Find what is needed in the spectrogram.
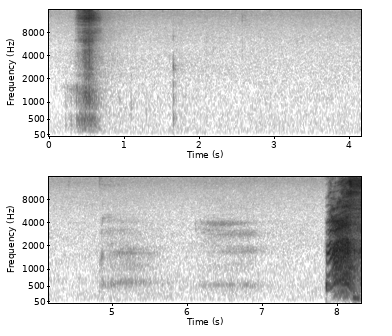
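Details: Two loud sneezes, one near the start and one at the end, with a quiet stretch and faint breathing between; sneezing from a sneezing compilation.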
